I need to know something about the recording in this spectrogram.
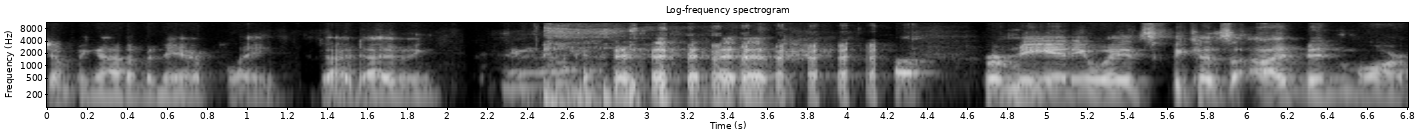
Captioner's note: both laughing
